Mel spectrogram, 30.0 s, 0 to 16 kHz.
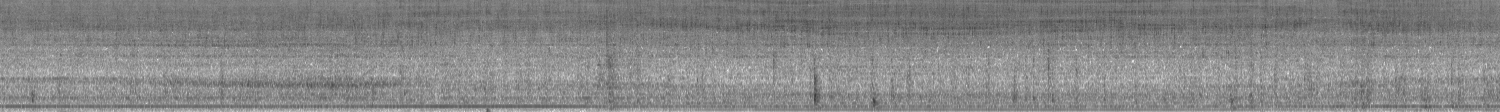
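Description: Siemens WD14H420 washer-dryer running a wash programme: a steady hum with running water inside the machine. A second, lower hum joins about halfway through, and there are two sharp knocks shortly after it.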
